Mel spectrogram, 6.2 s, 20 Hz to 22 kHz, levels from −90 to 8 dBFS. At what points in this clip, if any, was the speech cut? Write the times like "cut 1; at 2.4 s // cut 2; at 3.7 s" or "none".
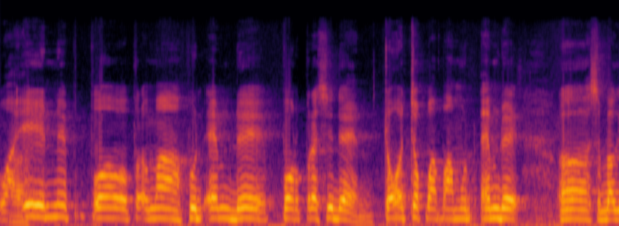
none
